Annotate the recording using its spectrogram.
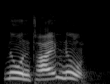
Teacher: So, noon, we said the noon is, the tip of the tongue is touching the hard palate. The tip of the tongue is touching the hard palate, so it's behind the roots of the upper teeth.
